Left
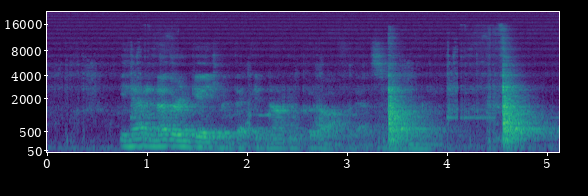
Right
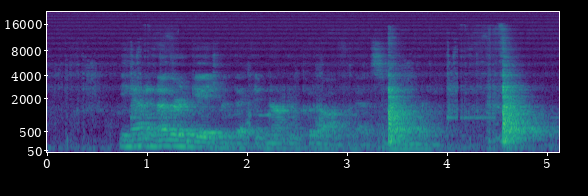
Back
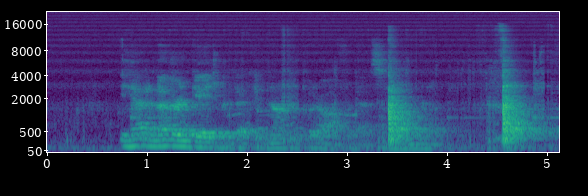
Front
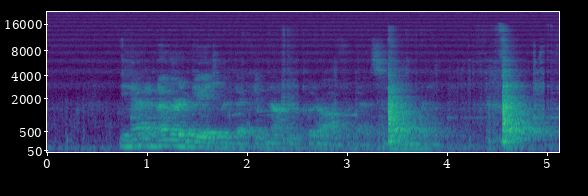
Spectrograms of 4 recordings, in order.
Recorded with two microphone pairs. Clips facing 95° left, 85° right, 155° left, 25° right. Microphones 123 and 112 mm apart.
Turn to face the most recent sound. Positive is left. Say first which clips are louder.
# even, even
turn(degrees=-110)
